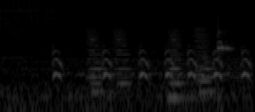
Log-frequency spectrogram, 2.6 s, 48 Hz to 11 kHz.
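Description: An owl in the nighttime stage of Donkey Kong 64 gives a run of rhythmic, evenly spaced hoots over a soft game backdrop, clear and fairly quiet with no voices.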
